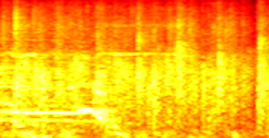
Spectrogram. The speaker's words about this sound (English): Let's give Renee a round of applause as she counts the votes.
